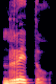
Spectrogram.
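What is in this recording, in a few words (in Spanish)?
"RETO", Spanish; mekanta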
